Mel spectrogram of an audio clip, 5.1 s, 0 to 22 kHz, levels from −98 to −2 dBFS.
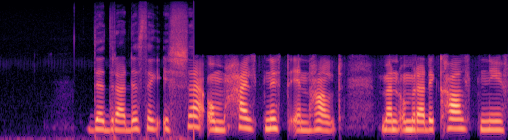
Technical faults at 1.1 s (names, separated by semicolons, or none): none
